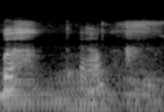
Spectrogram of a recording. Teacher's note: yang bergetar pita suaranya adalah ketika kita menyuarakan bunyi Bah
